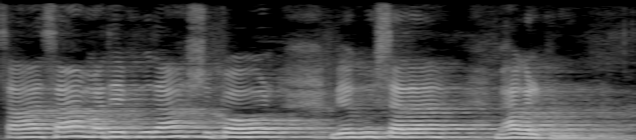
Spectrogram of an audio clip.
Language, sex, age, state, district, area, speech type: Maithili, female, 60+, Bihar, Saharsa, rural, spontaneous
